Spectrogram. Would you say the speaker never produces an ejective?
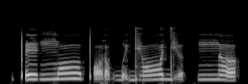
no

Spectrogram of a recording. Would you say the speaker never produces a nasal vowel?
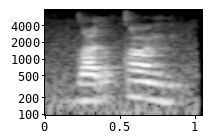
no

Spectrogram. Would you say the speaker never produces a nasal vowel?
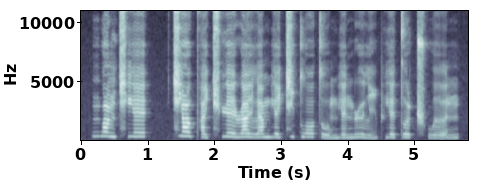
yes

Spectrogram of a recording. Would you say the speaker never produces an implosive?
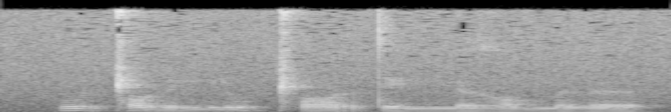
yes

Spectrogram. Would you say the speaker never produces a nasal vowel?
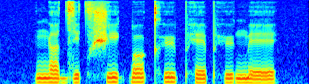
yes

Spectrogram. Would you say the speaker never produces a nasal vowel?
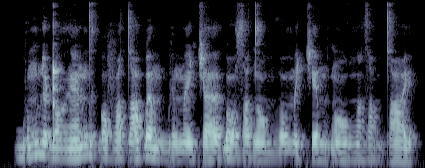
no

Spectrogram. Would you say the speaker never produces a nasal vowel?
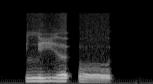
yes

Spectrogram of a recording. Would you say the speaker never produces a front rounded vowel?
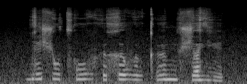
no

